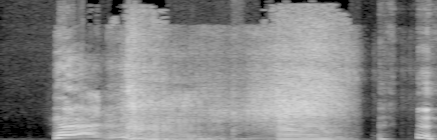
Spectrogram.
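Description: A person lets out one loud, forceful sneeze lasting over a second, followed by a couple of short, quick breathy sounds.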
